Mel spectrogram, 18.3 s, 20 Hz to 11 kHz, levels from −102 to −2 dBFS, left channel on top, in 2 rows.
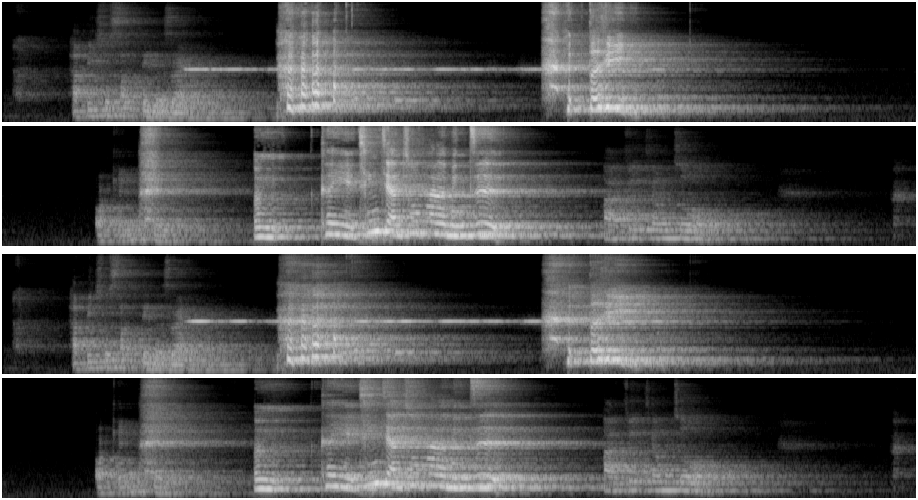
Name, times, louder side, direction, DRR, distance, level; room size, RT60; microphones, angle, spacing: voice 1, 0.7-2.0 3.9-4.0 10.1-10.9 12.6-12.9 15.1-16.3, equal, 20° right, -3 dB, 2.5 m, -42 dB
sound 1, 1.8-6.7, right 3 dB, 40° left, 2.1 m, -41 dB
voice 2, 2.7-3.5 5.4-6.4 10.5-10.7 11.7-12.0 12.3-14.2, left 3 dB, 80° left, 6 dB, 1.1 m, -23 dB
12.5 x 9.5 x 8.3 m, 2.2 s
head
